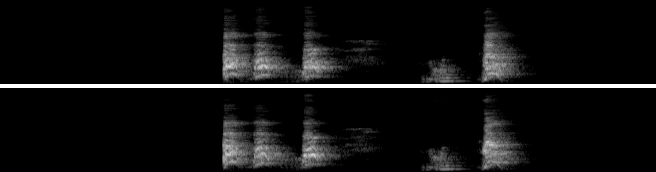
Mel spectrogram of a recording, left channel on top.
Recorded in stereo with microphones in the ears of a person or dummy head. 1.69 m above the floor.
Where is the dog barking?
30° right (ahead or behind), 1.6 m; by 5.1 s 15° right (ahead or behind), 4 m.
